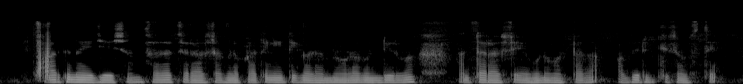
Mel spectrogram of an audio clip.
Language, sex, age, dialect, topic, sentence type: Kannada, male, 31-35, Coastal/Dakshin, banking, statement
